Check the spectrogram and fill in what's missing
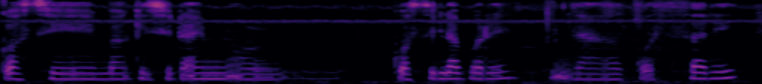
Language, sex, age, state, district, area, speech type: Odia, female, 18-30, Odisha, Balasore, rural, spontaneous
